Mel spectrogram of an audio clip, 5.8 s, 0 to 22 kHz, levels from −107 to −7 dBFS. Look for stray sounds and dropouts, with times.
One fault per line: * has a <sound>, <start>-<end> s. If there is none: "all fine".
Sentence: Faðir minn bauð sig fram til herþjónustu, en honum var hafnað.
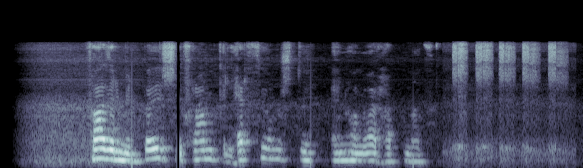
* has a dropout, 1.8-1.8 s
* has a laugh, 4.5-5.7 s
